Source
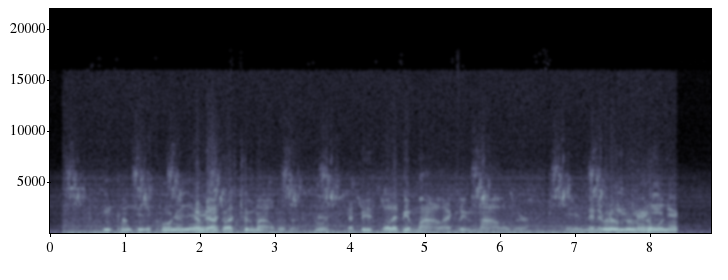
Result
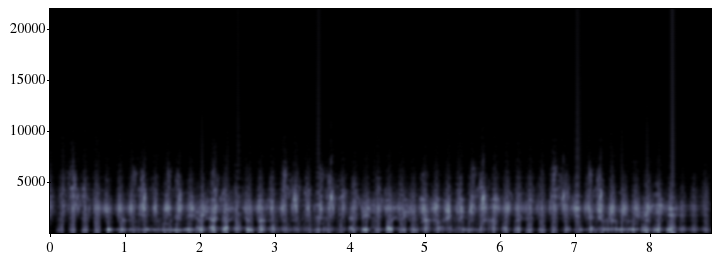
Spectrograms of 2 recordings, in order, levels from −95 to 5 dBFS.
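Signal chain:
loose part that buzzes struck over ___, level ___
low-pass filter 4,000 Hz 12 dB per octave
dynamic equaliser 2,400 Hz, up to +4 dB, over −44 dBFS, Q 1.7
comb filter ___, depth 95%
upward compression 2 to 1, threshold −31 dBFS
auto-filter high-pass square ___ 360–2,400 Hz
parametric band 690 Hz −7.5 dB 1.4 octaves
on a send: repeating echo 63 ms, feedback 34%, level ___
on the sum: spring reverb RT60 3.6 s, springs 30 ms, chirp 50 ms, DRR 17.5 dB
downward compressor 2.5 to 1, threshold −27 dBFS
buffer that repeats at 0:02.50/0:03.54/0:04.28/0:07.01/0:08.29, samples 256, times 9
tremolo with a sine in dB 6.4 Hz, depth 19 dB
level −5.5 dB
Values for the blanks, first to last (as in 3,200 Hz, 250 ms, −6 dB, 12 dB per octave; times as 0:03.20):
−36 dBFS, −26 dBFS, 3.3 ms, 5.9 Hz, −22.5 dB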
